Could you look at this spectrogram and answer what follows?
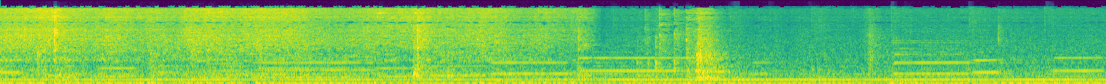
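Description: Prawn biryani masala mixed with yogurt in a pan: soft sizzling with occasional spoon scrapes and knocks against the pan, under a steady humming background tone.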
